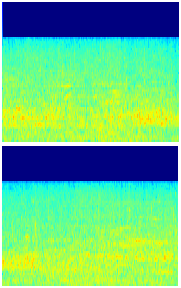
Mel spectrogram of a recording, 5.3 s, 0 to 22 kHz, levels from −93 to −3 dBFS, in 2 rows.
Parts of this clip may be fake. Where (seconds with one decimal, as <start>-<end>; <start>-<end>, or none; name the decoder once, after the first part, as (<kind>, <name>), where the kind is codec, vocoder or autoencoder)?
none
